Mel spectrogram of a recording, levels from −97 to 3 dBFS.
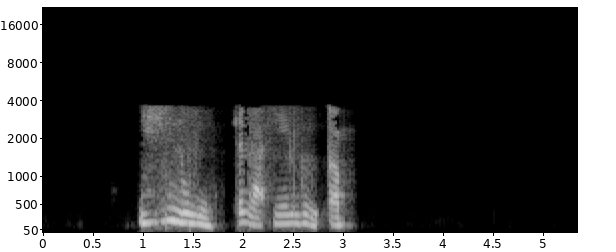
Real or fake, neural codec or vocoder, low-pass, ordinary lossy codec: fake; codec, 16 kHz, 2 kbps, X-Codec, HuBERT features, trained on general audio; 3.6 kHz; AAC, 16 kbps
